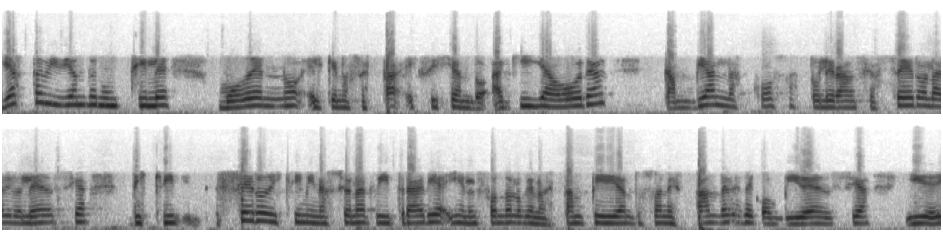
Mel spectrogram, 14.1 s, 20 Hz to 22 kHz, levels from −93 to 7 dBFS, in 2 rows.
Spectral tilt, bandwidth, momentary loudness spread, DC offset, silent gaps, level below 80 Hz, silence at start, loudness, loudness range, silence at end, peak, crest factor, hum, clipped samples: -5.5 dB/octave; 14.5 kHz; 6 LU; under 0.1%; none; -42 dBFS; 0 s; -16 LUFS; 2 LU; 0 s; -2 dBFS; 14 dB; none; under 0.1%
